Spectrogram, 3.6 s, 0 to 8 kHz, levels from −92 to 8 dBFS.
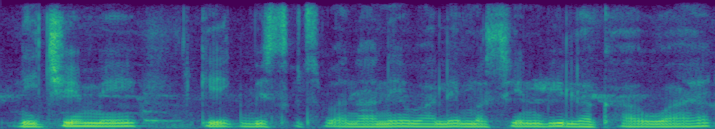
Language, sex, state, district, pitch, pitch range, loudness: Hindi, female, Jharkhand, Ranchi, 175 Hz, 170-185 Hz, -17 LUFS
